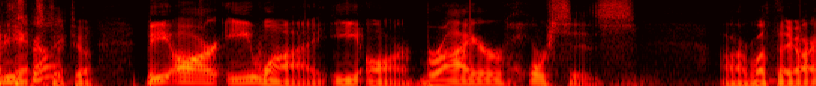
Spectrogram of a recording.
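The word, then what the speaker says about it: Breyer: they were then and i don't think i pronounced it correctly it's briar horses or brayer horses b-r-e-y-e-r horses and i don't know what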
